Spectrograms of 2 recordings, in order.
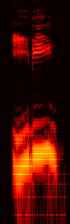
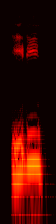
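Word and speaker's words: Edey: year but is uh how do you say his last name it's it's Edie it's e-d-e-y Edie the big 7-4 guy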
